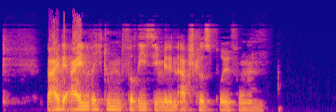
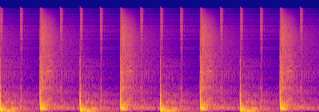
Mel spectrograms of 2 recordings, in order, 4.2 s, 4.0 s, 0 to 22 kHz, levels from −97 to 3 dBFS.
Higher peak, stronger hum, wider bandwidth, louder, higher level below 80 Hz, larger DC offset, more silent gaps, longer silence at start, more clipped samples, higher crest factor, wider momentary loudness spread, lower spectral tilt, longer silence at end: about the same, 0 dBFS vs 0 dBFS; neither; second, 15 kHz vs 17 kHz; about the same, -15 LUFS vs -17 LUFS; second, -46 dBFS vs -28 dBFS; neither; neither; about the same, 0.05 s vs 0 s; neither; about the same, 18 dB vs 16 dB; first, 15 LU vs 11 LU; second, -4 dB/octave vs -6 dB/octave; first, 0.9 s vs 0.05 s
